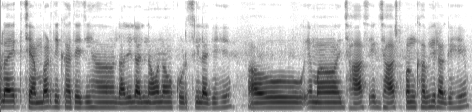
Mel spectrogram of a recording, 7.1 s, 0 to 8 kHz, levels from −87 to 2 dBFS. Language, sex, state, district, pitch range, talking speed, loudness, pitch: Hindi, male, Chhattisgarh, Raigarh, 135-140 Hz, 170 wpm, -16 LUFS, 135 Hz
